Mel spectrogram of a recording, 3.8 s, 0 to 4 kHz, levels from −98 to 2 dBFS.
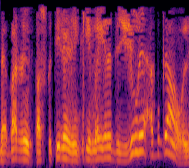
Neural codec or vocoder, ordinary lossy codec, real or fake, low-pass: codec, 16 kHz, 0.8 kbps, ZipCodec; MP3, 16 kbps; fake; 3.6 kHz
